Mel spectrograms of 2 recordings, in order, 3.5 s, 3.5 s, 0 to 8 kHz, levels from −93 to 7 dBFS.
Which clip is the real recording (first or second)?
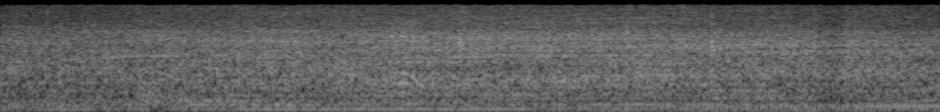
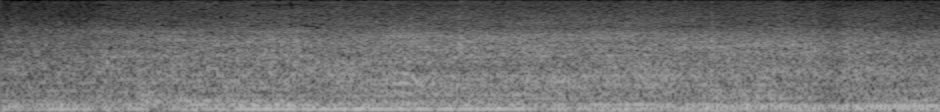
first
